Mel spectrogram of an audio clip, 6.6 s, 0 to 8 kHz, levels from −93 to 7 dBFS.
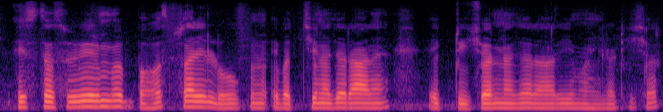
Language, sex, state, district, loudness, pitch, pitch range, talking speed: Hindi, male, Maharashtra, Dhule, -28 LUFS, 125 Hz, 120-140 Hz, 190 wpm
